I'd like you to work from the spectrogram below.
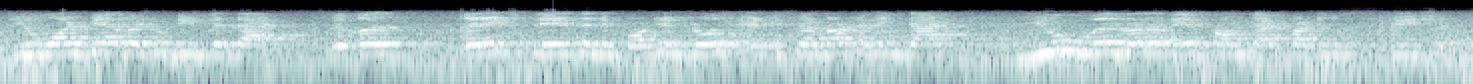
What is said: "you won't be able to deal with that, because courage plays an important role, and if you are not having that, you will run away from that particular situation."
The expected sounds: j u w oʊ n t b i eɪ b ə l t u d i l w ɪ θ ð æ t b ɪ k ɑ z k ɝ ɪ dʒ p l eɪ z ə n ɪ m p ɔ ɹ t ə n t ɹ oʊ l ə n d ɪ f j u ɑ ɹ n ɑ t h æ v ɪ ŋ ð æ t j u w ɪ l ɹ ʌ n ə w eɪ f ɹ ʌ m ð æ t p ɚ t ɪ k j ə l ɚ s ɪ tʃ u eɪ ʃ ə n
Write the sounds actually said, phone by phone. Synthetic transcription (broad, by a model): j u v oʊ n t b i eɪ b ə l t u d i l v ɪ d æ t b ɪ k ɑ z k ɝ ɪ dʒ p l eɪ z ə n ɪ m p ɔ ɹ t ə n t ɹ oʊ l ə n d ɪ f j u ɑ ɹ n ɑ t h æ v ɪ ŋ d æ t j u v ɪ l ɹ ʌ n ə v eɪ f ɹ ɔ m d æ t p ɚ t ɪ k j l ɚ s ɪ tʃ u eɪ ʃ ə n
